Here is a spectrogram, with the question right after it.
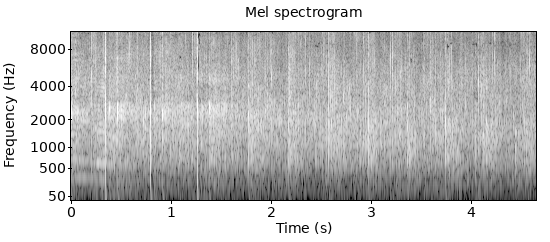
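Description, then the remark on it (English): A church audience claps their hands in a dense, steady burst of applause, with a few sharper individual claps standing out near the start, sustained at moderate loudness throughout. “Somebody clap their hands.”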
